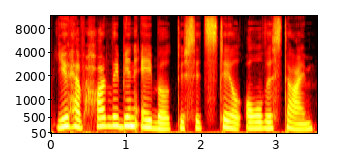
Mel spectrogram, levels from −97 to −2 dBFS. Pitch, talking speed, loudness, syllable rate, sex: 195 Hz, 185 wpm, -16 LUFS, 3.9 syllables/s, female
